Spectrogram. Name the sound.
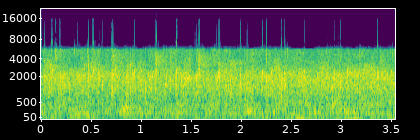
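congregation applauding and acclaiming the Lord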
